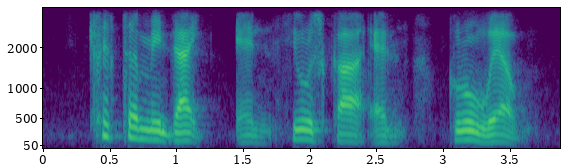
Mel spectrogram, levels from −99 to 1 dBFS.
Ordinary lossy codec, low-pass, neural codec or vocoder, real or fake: Opus, 24 kbps; 3.6 kHz; codec, 16 kHz, 4 kbps, FunCodec, trained on LibriTTS, 50 frames a second; fake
